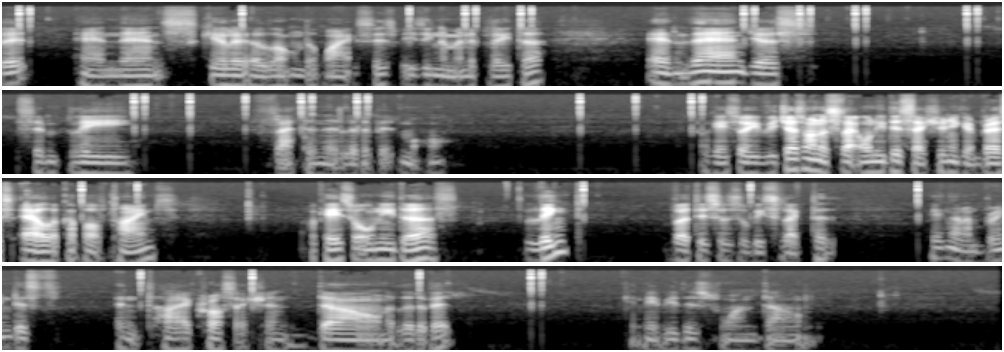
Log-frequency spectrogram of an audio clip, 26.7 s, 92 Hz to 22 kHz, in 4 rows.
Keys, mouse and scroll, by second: 0.4-3.4 drag, 4.0 right click, 4.6 g, 5.4 click, 5.7 right click, 6.3 g, 6.7 click, 7.9 right click, 8.6 g, 9.1 click, 9.4 right click, 13.4 l, 13.7 l, 14.3 right click, 17.5-23.6 drag, 23.8 right click, 26.1 g.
